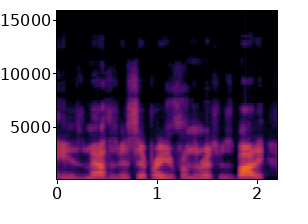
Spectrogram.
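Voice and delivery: normal talking voice

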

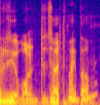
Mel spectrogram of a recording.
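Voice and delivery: ordinary talk

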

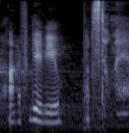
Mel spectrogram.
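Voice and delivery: soft forced apology, then the last words whispered; grudging then whispered. Retold or imitated. Forced to forgive her sister, softly, then whispering. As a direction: say it for Mama, then whisper the truth behind her back. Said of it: "Say that once she turned around".

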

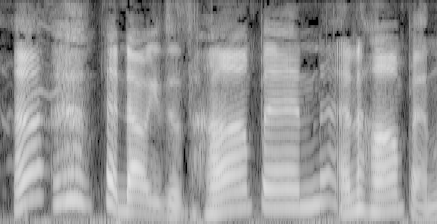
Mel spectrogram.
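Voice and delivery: high, slow, laughing disbelief. Real, not acted. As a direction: marvel at it, cracking up. Laughing at the dog.

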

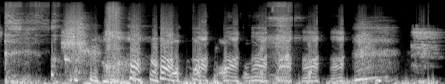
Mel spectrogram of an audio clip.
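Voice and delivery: high, long helpless laughter. Real, not acted. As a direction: laugh till you can't stop. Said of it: "me voy a quedar sobado riéndome". (risa larga y aguda)

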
